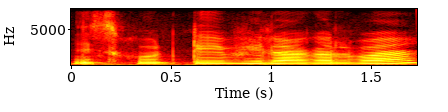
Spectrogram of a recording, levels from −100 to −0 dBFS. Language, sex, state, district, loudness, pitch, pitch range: Bhojpuri, female, Jharkhand, Palamu, -15 LUFS, 220 Hz, 215-225 Hz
